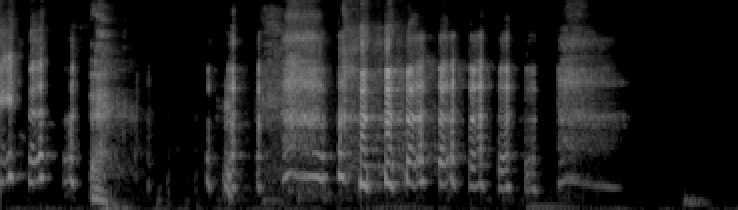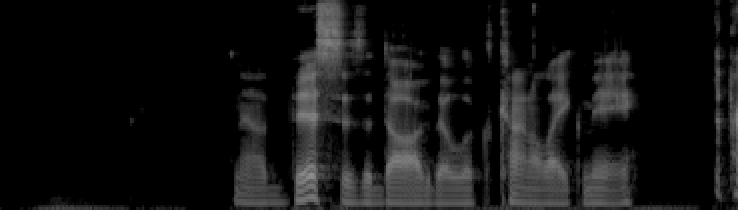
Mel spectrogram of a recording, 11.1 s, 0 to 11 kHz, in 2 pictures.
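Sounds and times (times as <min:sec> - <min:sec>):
laughter: 0:00.0 - 0:04.2.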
